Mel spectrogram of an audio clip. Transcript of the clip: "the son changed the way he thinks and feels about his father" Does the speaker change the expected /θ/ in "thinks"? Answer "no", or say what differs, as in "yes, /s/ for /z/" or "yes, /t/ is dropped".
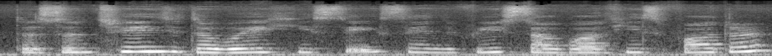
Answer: yes, /s/ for /θ/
